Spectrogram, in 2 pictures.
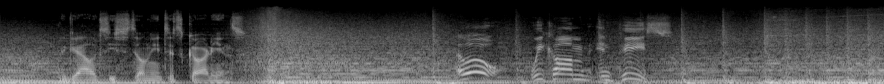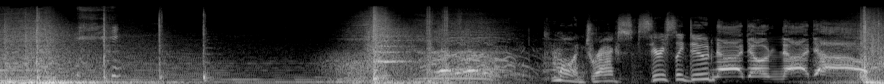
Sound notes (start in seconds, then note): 9.6 alien giggles; 13.0 crowd gasps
